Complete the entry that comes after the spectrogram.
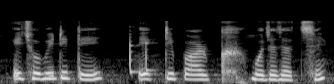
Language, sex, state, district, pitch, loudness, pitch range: Bengali, female, West Bengal, Cooch Behar, 240 Hz, -14 LUFS, 225-260 Hz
